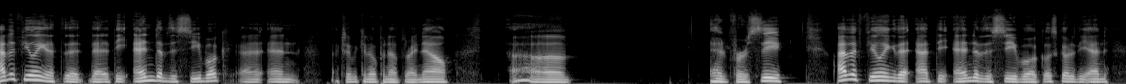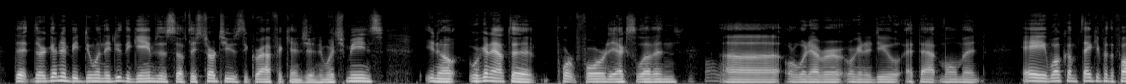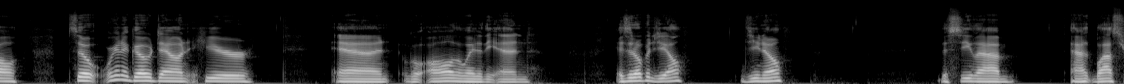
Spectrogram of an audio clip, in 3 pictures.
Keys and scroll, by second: 3.7-7.2 typing, 7.4 Tab, 7.9 Return.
